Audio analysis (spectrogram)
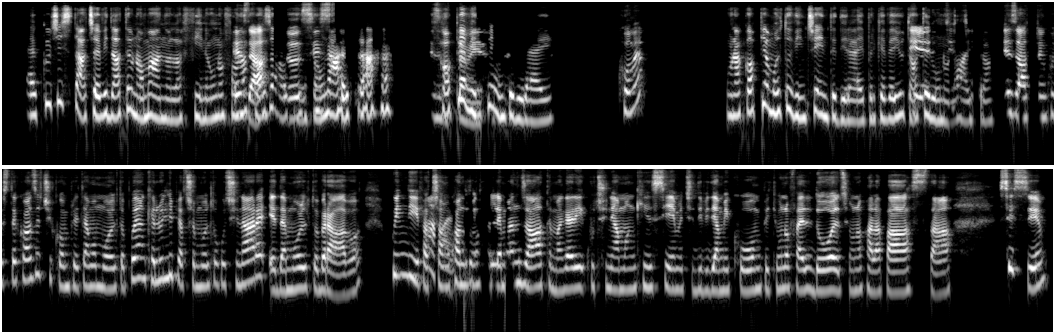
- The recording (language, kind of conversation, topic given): Italian, podcast, Come trovi l'equilibrio tra lavoro e vita privata oggi?
- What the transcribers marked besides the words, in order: "cioè" said as "ceh"; laughing while speaking: "Esattamen"; chuckle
